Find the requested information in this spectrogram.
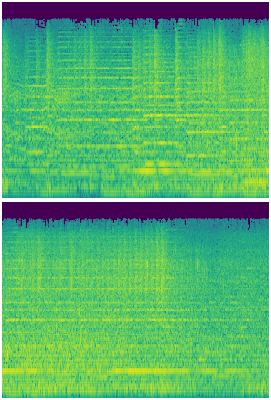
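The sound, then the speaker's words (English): Rushing waves of the sea parting roar steadily throughout, swelling louder after the first few seconds into a broad, continuous wash of churning water, with sustained musical tones held underneath. No one speaks. “The sea is parted. There's a clear, dry path for us to walk.”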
